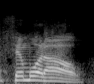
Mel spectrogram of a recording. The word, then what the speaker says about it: femoral: Fêmur é interessante, porque tudo que se refere ao fêmur, a gente depois pronuncia com O. O fêmur é com U, mas a artéria femoral, o reto femoral, tudo isso é com O, tá?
